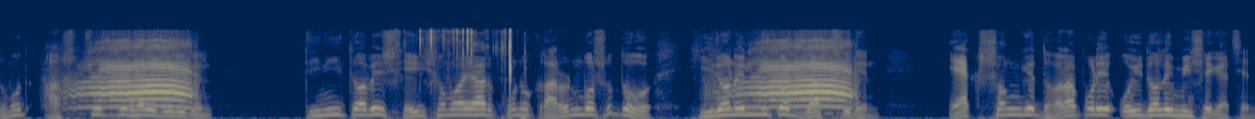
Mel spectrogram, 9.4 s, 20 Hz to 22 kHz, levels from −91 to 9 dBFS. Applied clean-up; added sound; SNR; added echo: none; Meow + Scissors; -2 dB; none.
